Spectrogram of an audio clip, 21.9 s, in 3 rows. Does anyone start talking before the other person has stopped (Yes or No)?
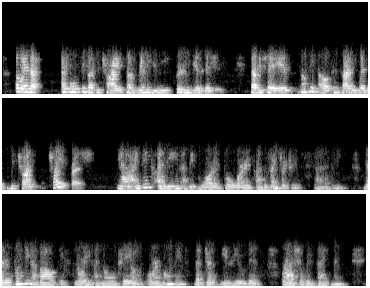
No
